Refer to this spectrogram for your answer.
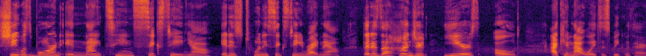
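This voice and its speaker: A woman's high-pitched voice with lively intonation at a moderate pace. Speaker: news show host. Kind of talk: interview questions to camera.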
